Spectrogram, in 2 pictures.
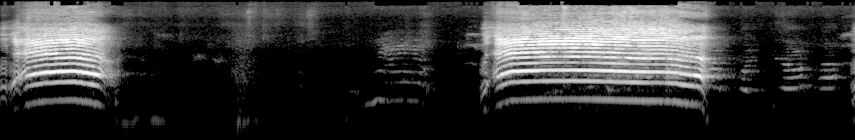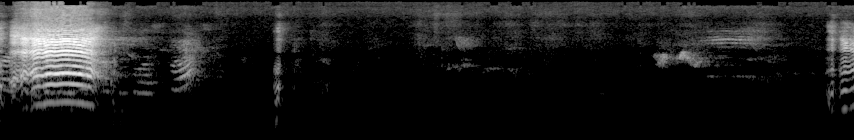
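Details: Village goat giving three loud, wavering bleats: a short one, then a long drawn-out cry, then a third of medium length, with quiet pauses and faint rustling between them.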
